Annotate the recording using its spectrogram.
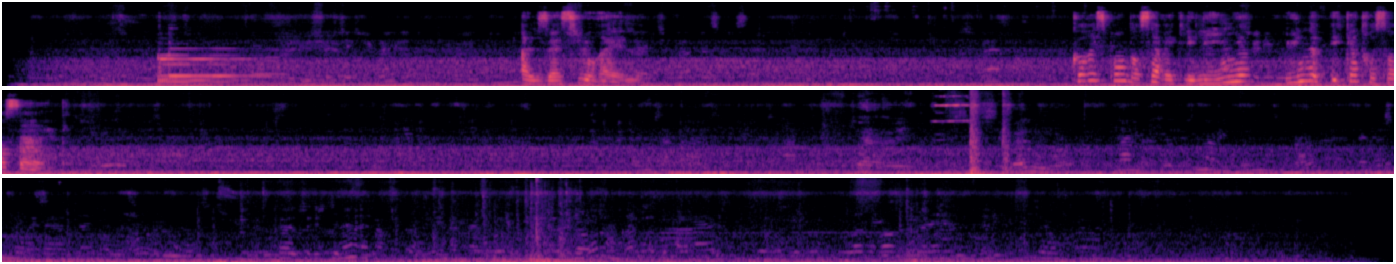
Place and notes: Agn s at work Alsace-Lorraine RadioFreeRobots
